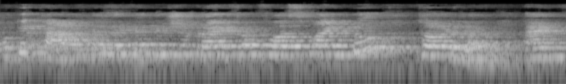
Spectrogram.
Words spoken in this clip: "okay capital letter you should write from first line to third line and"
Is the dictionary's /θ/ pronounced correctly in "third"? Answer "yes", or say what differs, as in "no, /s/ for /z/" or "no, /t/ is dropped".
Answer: no, /t/ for /θ/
